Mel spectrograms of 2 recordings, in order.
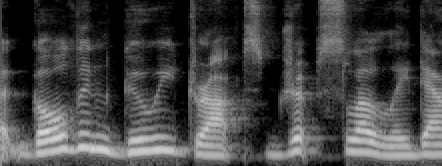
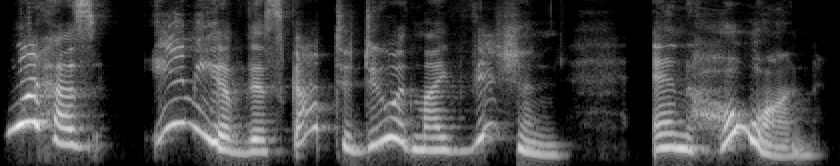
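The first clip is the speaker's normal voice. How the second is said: much higher and louder, indignant; soaring high voice; 9 semitones higher, 6 dB louder than usual. A narrator's reading. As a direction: pitch the whole question way up. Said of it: "raising his voice to a soaring height".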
